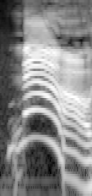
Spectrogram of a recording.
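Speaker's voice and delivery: very high squeaky no; boss's high no. Retold or imitated. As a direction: yelp it like a dismissive boss. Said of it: "he does that when he says something".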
